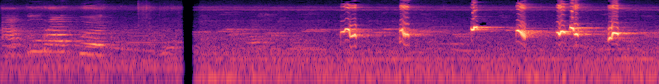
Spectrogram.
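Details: Sooty-headed bulbul heard close up after a stretch of softer lower chatter: six loud, sharp whistled notes in the final half, some doubled, with slurred up-and-down inflections.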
